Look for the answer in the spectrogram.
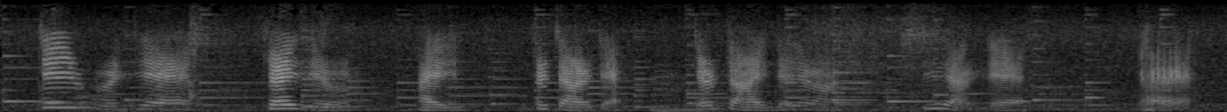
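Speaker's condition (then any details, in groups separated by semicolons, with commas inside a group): Spinal muscular atrophy; special seating chair, oxygen tank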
